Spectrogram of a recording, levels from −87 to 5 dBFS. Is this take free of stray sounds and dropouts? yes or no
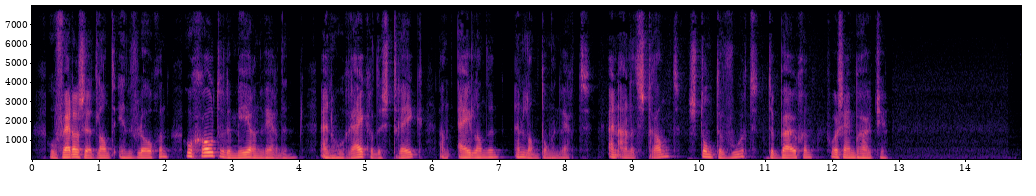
yes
